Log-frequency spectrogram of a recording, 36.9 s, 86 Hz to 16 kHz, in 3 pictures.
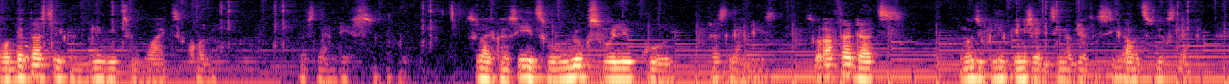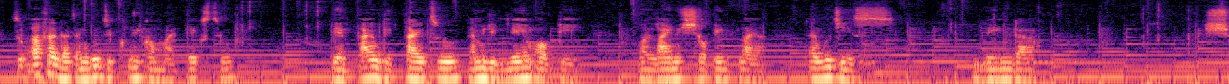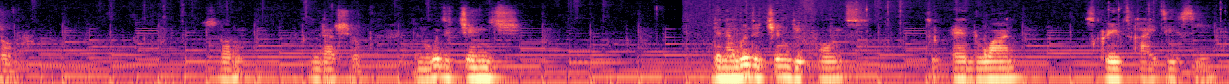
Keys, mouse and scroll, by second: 3.7 shift+F4, 21.6-22.9 typing, 23.6 Return, 24.4-25.9 typing, 27.1 h, 28.0 ctrl+space.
